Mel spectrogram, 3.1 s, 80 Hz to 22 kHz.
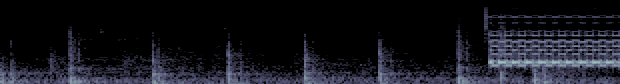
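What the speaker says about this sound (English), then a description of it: "The phone's going." Telephone ringing in the horror video game Resident Evil 7. A bright, sustained electronic ring starts near the end, after a run of steady footstep-like thuds, loud and close.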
